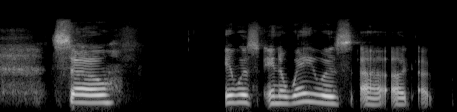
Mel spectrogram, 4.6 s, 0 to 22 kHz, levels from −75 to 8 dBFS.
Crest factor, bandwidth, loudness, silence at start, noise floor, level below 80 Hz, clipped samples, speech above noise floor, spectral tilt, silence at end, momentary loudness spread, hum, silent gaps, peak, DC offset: 16 dB; 12 kHz; -17 LUFS; 0 s; -67 dBFS; -74 dBFS; under 0.1%; 50 dB; -1.5 dB/octave; 0.3 s; 16 LU; none; none; -2 dBFS; under 0.1%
